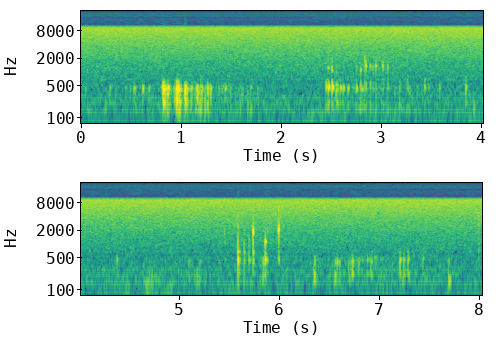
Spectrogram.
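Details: Self-recorded belly grumbling during digestion, roommate talking faintly in the background: soft gurgles and low bubbling rumbles over a hissy background; bowel sounds (borborygmi).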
